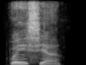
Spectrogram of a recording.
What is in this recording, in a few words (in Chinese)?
"危险", Chinese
